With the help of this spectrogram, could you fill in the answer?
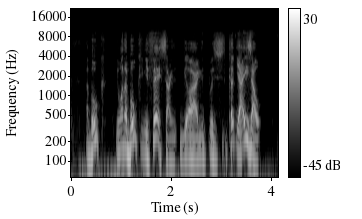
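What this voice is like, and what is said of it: Put-on Geordie accent. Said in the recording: “In Geordie. Or a book. would be kind of bogue. It's kind of softer, bogue... Really, with the Geordie, you've got to really go for it... You've got to really give it.”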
